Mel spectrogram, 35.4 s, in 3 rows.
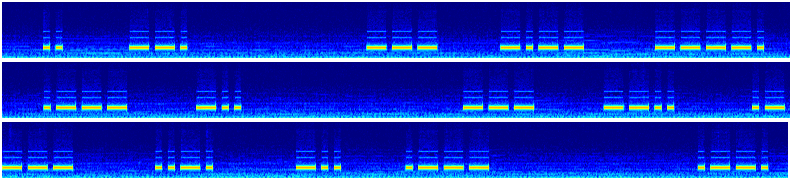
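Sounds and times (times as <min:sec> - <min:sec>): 
morse code beeps: 0:00.6 - 0:01.0, 0:01.9 - 0:02.8, 0:05.5 - 0:06.6, 0:07.5 - 0:08.8, 0:09.8 - 0:11.4, 0:12.4 - 0:13.7, 0:14.8 - 0:15.4, 0:18.8 - 0:19.8, 0:20.8 - 0:21.9, 0:23.1 - 0:24.7, 0:26.0 - 0:26.8, 0:28.0 - 0:28.8, 0:29.7 - 0:31.0, 0:34.1 - 0:35.2.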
